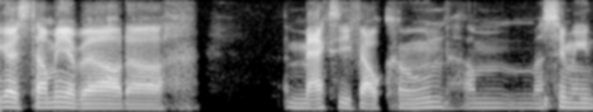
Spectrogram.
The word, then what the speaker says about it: Falcone: So what can you guys tell me about Maxi Falcone? I'm assuming it's pronounced. I mean, it looks like it's Falcon, but yeah, Falcone, I believe.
